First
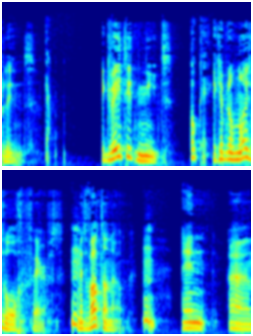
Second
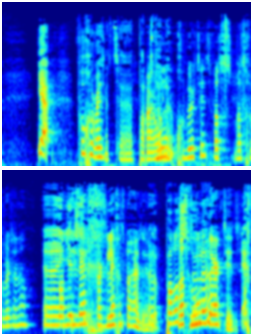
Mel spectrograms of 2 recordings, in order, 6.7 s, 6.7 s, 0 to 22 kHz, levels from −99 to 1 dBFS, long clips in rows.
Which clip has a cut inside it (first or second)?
second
